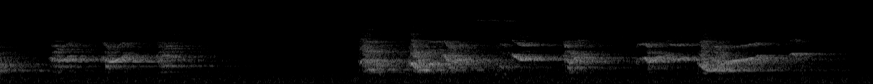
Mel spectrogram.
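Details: Kennel beagles conditioning on snowshoe hare in Maine, July 14, 2019, giving voice on the chase: a short burst of bays, a pause, then a longer run of ringing, wavering bays from more than one dog.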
